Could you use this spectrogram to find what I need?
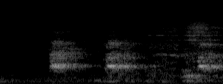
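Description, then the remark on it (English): A female pet dog named Lulu barks three times in a steady rhythm, each bark sharp and bright with a strong harmonic tone, over a low background hum; she is about one room away. “Sorry, my dog's barking.”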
